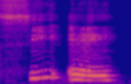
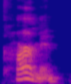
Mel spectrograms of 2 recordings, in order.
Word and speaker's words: Carmine: Alrighty, now I'm going to do a little bit of the Carmine. It's funny. A name spelled C-A-R-M-I-N-E, I would call Carmine. But I've been told the proper way to pronounce it is Carmen.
